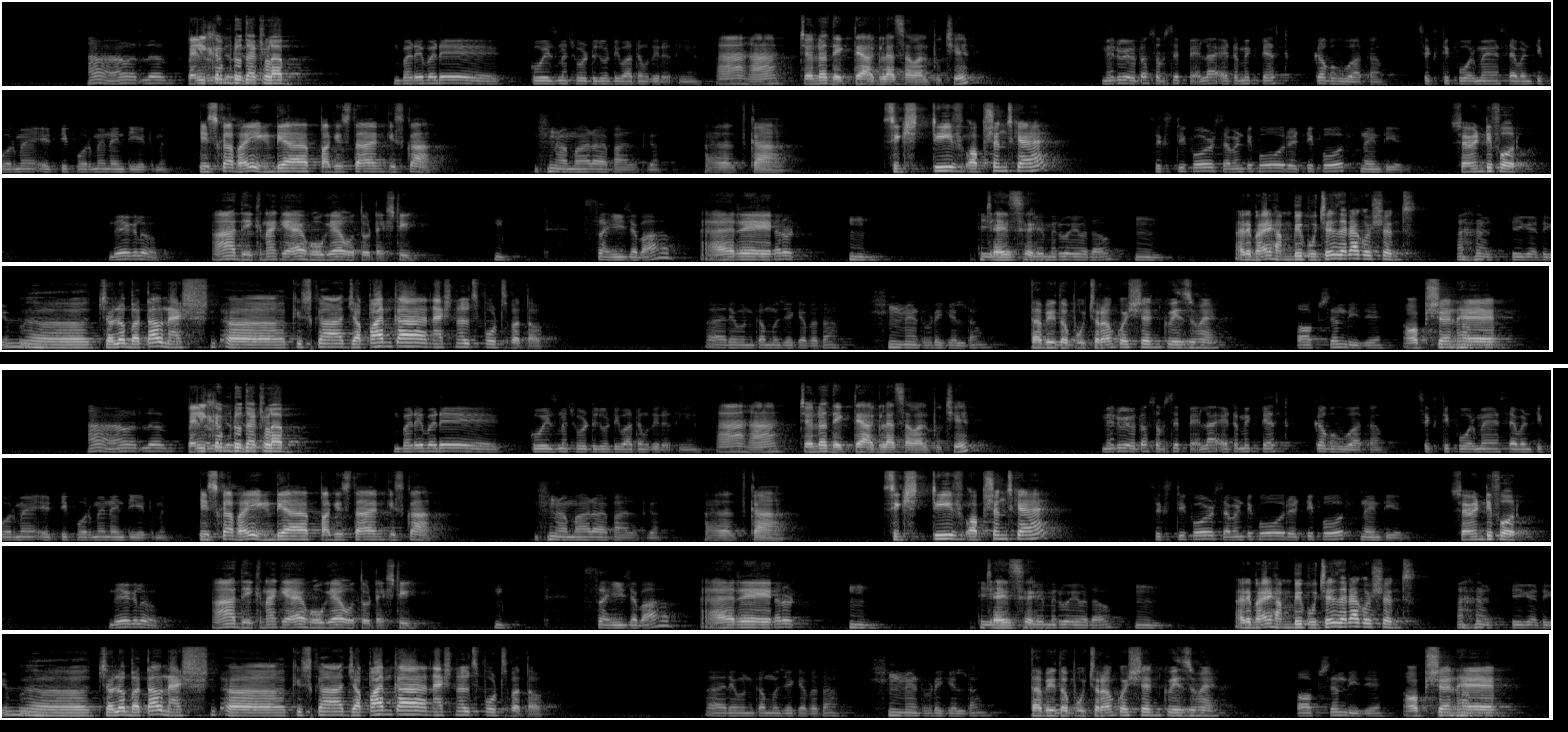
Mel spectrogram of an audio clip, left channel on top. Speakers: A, in the centre; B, on the right (about 30°).
A: हाँ मतलब
B: Welcome
A: कभी कभी
B: to
A: होता
B: the club
A: है बड़े बड़े क्विज में छोटी छोटी बातें होती रहती हैं
B: हाँ हाँ चलो देखते हैं
A: ठीक
B: अगला
A: है
B: सवाल पूछिए
A: मेरे को ये बताओ सबसे पहला एटॉमिक टेस्ट कब हुआ था सिक्सटी फोर में सेवेंटी फोर में एट्टी फोर में नाइन्टी एट में
B: किसका भाई इंडिया पाकिस्तान किसका
A: <laughs> हमारा भारत का
B: भारत का सिक्सटी ऑप्शंस क्या है
A: Sixty four seventy four eighty four ninety eight
B: सेवेंटी फोर
A: देख लो
B: हाँ देखना क्या है हो गया वो तो टेस्टिंग
A: हम्म, सही जवाब
B: अरे
A: करो हम्म, ठीक
B: जैसे
A: है चलिए मेरे को ये बताओ हम्म
B: अरे भाई हम भी पूछे जरा क्वेश्चन
A: <laughs> ठीक है ठीक है
B: अ,
A: पूछो
B: चलो बताओ नेश अ, किसका जापान का नेशनल स्पोर्ट्स बताओ
A: अरे उनका मुझे क्या पता <laughs> मैं थोड़ी खेलता हूँ
B: तभी तो पूछ रहा हूँ क्वेश्चन क्विज में
A: <laughs> ऑप्शन दीजिए
B: ऑप्शन
A: जहां
B: है
A: पना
